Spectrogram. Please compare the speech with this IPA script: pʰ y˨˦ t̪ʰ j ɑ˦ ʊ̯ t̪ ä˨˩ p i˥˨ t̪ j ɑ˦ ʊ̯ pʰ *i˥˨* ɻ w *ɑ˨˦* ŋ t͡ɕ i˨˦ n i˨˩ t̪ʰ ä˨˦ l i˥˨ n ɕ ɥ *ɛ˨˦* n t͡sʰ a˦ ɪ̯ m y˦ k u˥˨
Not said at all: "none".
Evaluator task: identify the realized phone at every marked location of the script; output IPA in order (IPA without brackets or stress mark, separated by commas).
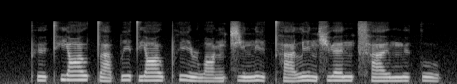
i˥˨, ɑ˨˦, ɛ˦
